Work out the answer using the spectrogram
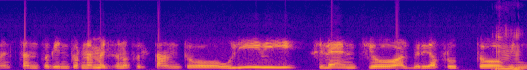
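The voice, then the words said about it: Slight Marche regional Italian accent. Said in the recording (Italian): “se sentiva un pochettino questa accento ... un pochettino sentiva l'accento marchigiano, diciamo centro Adriatico”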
